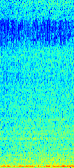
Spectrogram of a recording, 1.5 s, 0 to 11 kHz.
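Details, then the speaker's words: 1969 Plymouth GTX 440 big-block V8 with an Edelbrock 750 carburetor, idling after distributor timing was set by ear and vacuum, dialed back to 20° initial, about 37° total: deep, even burble with no misses or stumbles; engine still likes it, normal idle. "All right, I dialed it back to 20, which as you can hear, it still likes. Got about 37 degrees total, so there's a 17-degree swing in that distributor."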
